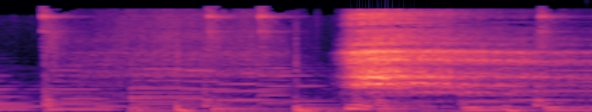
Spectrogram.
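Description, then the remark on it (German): A slow, deep breath is drawn in and then let out in a long, airy exhale, with soft sustained tonal music playing underneath. “Super, dann macht es euch bequem, zieht euch die Decke bis zur Nasenspitze hoch, atmet nochmal tief durch, so.”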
